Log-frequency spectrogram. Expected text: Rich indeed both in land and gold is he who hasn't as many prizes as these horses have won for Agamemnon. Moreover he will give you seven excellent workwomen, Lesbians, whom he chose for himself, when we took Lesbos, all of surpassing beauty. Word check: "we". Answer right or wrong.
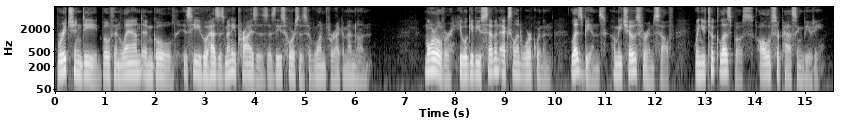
wrong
